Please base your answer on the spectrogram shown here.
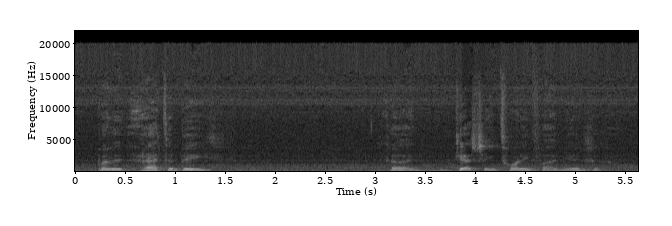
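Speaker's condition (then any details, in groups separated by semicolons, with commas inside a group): Parkinson's disease; very poor memory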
